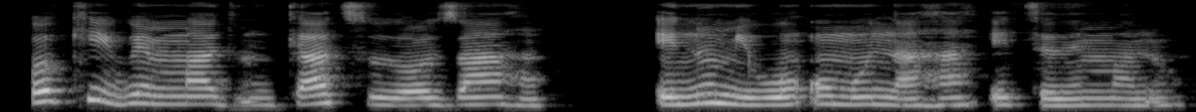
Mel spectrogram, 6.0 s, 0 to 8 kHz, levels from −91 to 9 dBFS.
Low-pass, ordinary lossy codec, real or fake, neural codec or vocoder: none; none; real; none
